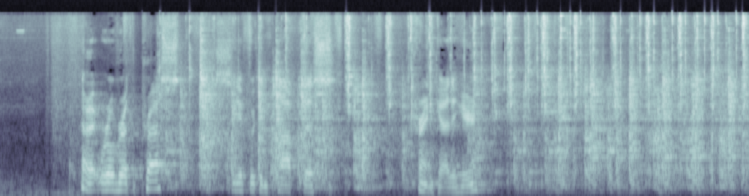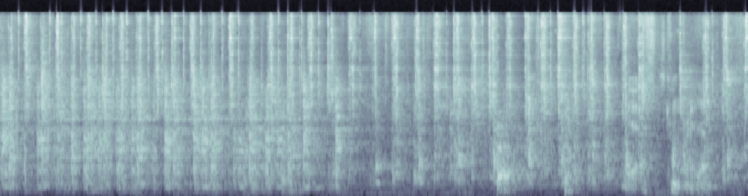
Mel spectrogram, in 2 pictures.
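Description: A drill press runs, its motor whirring.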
